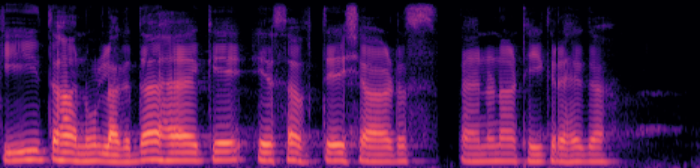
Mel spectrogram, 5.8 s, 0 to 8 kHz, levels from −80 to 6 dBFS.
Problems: background sounds at intervals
